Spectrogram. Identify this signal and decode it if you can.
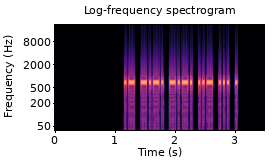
Morse code, heard as a keyed tone, about 34 wpm, 700 Hz. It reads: ACCUSE
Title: Six Letter Words - 35wpm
